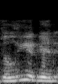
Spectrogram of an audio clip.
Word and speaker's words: Leonid: And Leonid is spelled just like the Leonid asteroids, the Leonids, and people are familiar with the asteroids, the Leonids. It's like it's a meteor shower. Excuse me. What am I thinking? It's a meteor shower. The Leonids. It's spelled the same exact way. Leo, like the constellation Leo, Leo. And N-I-D, Leonid.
